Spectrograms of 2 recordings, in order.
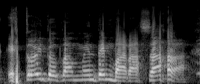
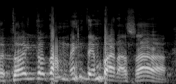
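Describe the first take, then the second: First: Drawn-out "Estoy totalmente embarazada", stretched slowly; slow announcing. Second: "Estoy totalmente embarazada" slow, high, through a laugh; laughing while quoting. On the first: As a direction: spell it out slowly for grandma. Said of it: "le dice a la abuela". (anuncio lento y estirado) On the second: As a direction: quote the grandma while cracking up. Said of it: "vieja empezó a dar gritos cuando dijo". (citando entre risas, lento y agudo) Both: Retold or imitated.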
